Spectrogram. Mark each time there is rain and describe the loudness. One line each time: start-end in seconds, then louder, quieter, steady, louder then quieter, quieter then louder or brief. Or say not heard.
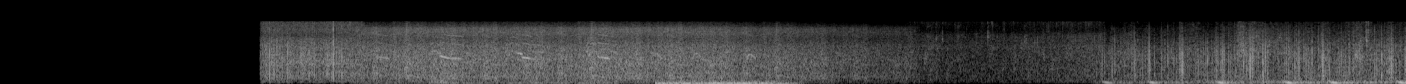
2.6-14.0 quieter then louder.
